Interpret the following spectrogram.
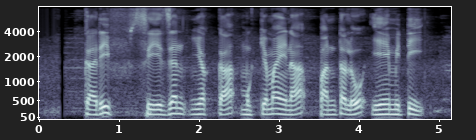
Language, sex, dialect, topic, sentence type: Telugu, male, Utterandhra, agriculture, question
